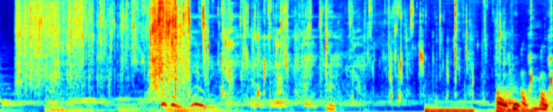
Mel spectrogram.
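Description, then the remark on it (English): Loud crunching and chomping of someone eating crunchy fizz candy bars, in repeated bursts, mixed with muffled voiced mumbling and murmurs between bites. “We ate all the fizz bars.”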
